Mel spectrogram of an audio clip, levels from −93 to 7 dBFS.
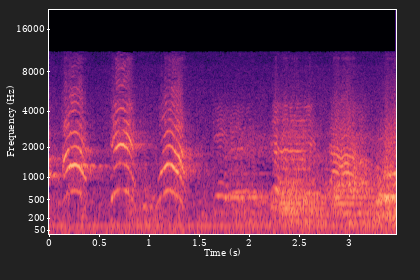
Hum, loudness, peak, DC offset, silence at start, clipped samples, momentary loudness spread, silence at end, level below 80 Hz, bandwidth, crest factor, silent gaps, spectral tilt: none; -15 LUFS; -4 dBFS; under 0.1%; 0 s; under 0.1%; 9 LU; 0 s; -36 dBFS; 11.5 kHz; 12 dB; none; -4.5 dB/octave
